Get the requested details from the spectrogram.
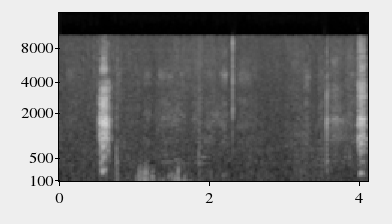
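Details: Sneezing in an 11-week-2-day-old infant: two small, sharp sneezes a few seconds apart, with faint breathing and room noise between.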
